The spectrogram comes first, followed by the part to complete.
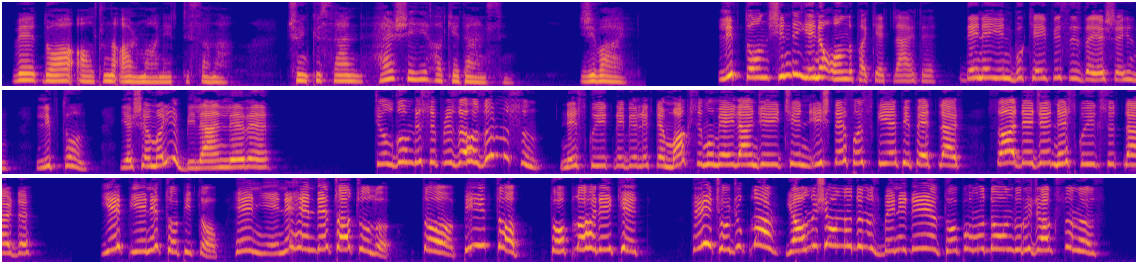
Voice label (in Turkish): kadin sesler, turkce seslendirme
